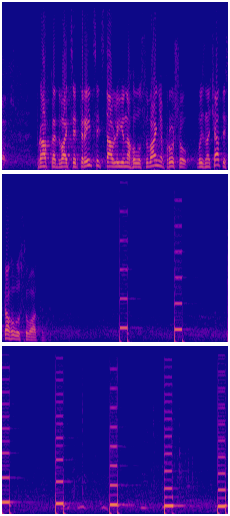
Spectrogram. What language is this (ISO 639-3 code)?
ukr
